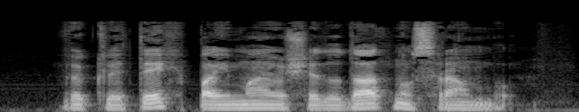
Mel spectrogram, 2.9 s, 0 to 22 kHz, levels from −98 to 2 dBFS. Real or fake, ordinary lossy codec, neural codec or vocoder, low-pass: real; MP3, 48 kbps; none; 10.8 kHz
